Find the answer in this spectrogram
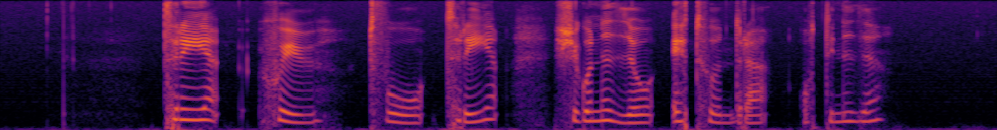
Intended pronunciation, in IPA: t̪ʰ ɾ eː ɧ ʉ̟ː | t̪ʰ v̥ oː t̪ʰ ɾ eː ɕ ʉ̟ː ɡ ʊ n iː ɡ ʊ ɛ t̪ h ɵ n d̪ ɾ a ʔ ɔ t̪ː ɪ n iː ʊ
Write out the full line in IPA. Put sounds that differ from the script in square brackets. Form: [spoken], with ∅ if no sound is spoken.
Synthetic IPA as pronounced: t̪ʰ ɾ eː ɧ ʉ̟ː | t̪ʰ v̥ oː t̪ʰ ɾ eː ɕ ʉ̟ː ɡ ʊ n iː [∅] ʊ ɛ t̪ h ɵ n d̪ ɾ a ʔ ɔ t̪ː ɪ n iː ʊ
